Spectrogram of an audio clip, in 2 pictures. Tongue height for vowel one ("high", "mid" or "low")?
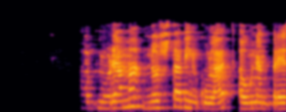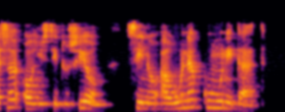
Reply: mid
